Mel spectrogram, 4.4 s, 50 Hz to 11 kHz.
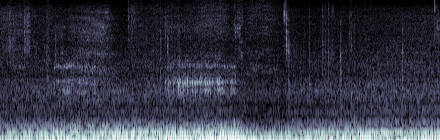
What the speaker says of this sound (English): this is James's T8 360 with the merger.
